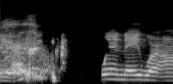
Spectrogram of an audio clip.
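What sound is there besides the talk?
sneeze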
